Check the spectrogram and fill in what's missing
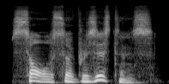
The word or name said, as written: source of resistance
